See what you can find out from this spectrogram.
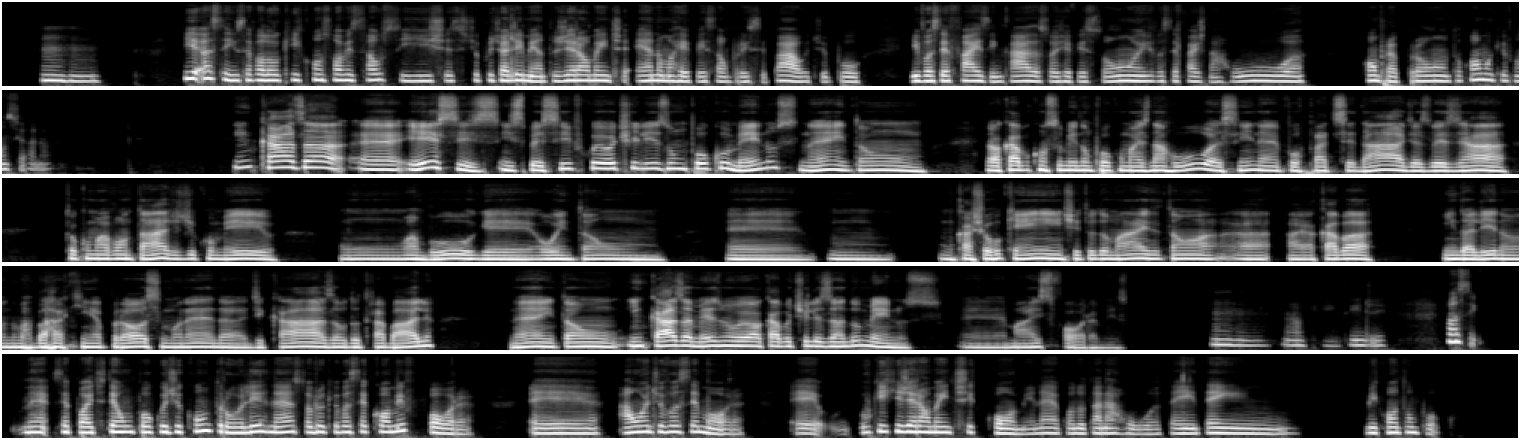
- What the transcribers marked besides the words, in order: tapping
- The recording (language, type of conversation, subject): Portuguese, advice, Como posso reduzir o consumo diário de alimentos ultraprocessados na minha dieta?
